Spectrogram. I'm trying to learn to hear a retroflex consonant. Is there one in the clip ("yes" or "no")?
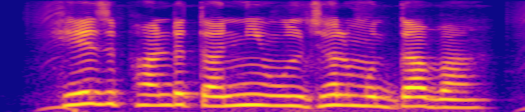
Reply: yes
